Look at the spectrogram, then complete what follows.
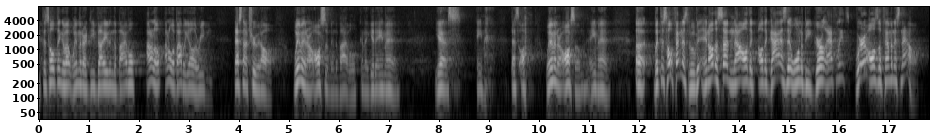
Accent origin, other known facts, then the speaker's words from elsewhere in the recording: New York, United States; By the way, if you're here with us new and you hear my accent, I'm from upstate New York.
